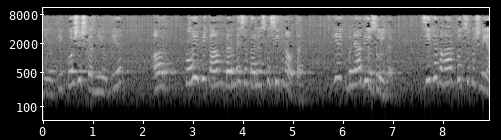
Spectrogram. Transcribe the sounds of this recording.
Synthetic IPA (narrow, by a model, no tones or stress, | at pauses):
iɦoːt̪ikoːʃɪʃkɐɾnĩɦoːt̪iɦɛ | ɔːɾkoːibʱikaːmkɐɾnesepɛɦleʊskosiːkʰnaɦoːt̪aɦɛː | jeeːkbʊnijaːd̪iʊsuːlɦɛː | siːkʰebɐɣɛːɾxʊd̪sekʊt͡ʃʰnɐɦĩaː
